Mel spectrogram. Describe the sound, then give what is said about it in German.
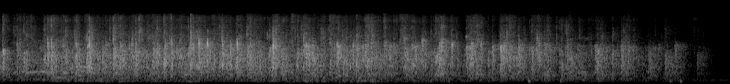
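An audience applauds the speaker's wife steadily for several seconds, a dense wash of many hands clapping at a fairly even level before it tapers off at the very end. “Können wir ihr mal klatschen?”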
